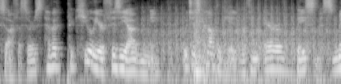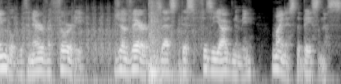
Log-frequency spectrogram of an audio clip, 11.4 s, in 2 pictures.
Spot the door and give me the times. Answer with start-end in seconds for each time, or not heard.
2.8-3.7, 8.2-8.8.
